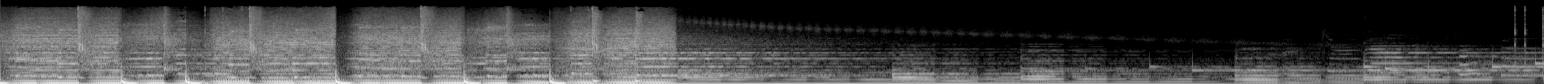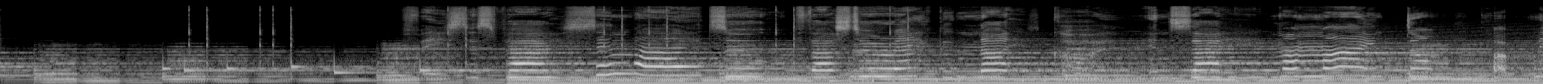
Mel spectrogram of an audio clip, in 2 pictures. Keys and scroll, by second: 0.6 ctrl+z, 15.7-16.7 typing.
